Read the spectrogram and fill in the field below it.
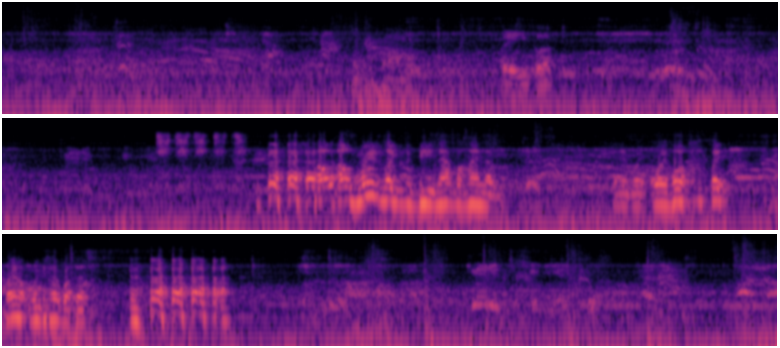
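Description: Blows, crashes and explosions thud and boom in a video game fight.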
